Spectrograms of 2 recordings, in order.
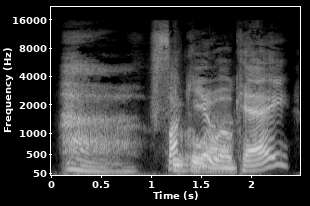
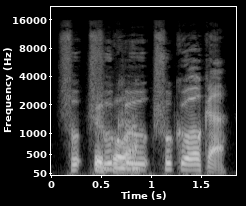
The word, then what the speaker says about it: Fukuoka: series this time to the funky okay die a Hawks is that how you pronounce it you okay Fukuoka so the curse is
